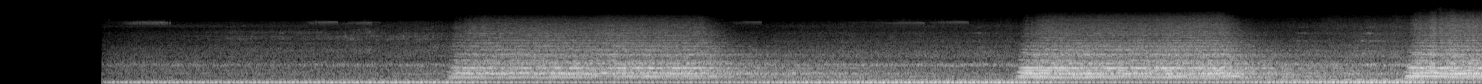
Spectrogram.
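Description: A diesel locomotive rumbles steadily as it approaches.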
